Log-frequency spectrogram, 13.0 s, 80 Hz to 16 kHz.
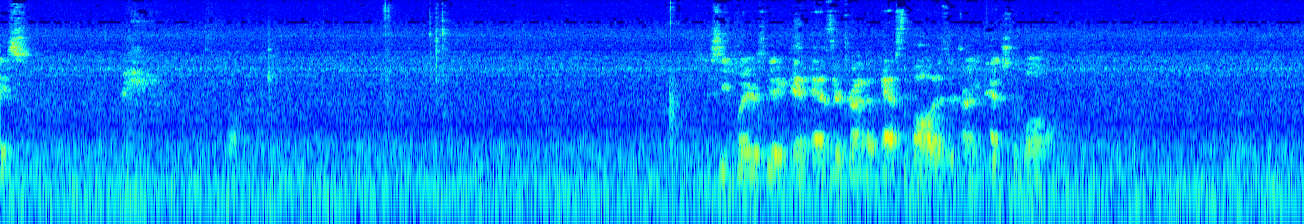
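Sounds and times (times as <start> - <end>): low ventilation hum: 0.0 - 13.0.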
